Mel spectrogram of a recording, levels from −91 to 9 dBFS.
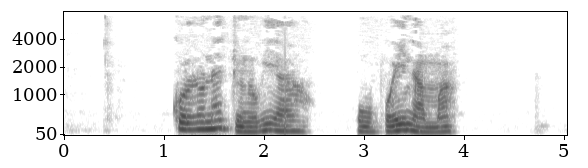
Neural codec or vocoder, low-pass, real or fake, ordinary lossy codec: none; 7.2 kHz; real; MP3, 32 kbps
